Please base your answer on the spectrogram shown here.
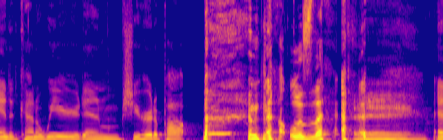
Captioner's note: laughs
